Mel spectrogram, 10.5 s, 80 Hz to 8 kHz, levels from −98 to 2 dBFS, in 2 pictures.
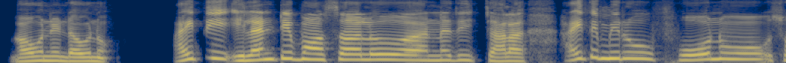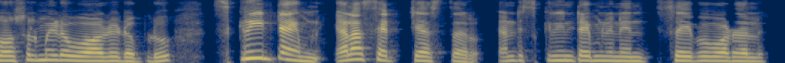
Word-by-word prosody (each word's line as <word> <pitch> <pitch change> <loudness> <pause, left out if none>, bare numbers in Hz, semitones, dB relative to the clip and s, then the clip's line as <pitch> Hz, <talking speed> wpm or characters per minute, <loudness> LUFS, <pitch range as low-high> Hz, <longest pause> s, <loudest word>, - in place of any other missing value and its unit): అవునండి. 195 0 +1
అవును. 175 -3 0 0.5
అయితే 280 +5 +1 0.2
ఇలాంటి 255 +7 +5
మోసాలు 250 -1 +4 0.3
అన్నది 225 +1 -2 0.2
చాలా 185 0 +2 0.4
అయితే 295 +6 +2
మీరు 300 0 +2 0.2
ఫోను, 255 +5 +1 0.3
సోషల్ 210 +2 -3
మీడియా 230 -1 -2
వాడేటప్పుడు 190 -2 -2 0.4
స్క్రీన్ 305 -1 +2
టైమ్‌ని 200 - +2 0.2
ఎలా 260 +3 +5
సెట్ 220 -6 -2
చేస్తారు? 180 -5 -5 0.2
అంటే, 210 +2 -9
స్క్రీన్ 215 0 -6
టైమ్‌‌ని 205 -1 -3
నేను - - -3
ఇంత 180 -1 -10
సేపే 200 -1 -3
వాడాలి. 180 -2 -3
215 Hz, 145 wpm, -21 LUFS, 190-250 Hz, 0.5 s, ఇలాంటి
